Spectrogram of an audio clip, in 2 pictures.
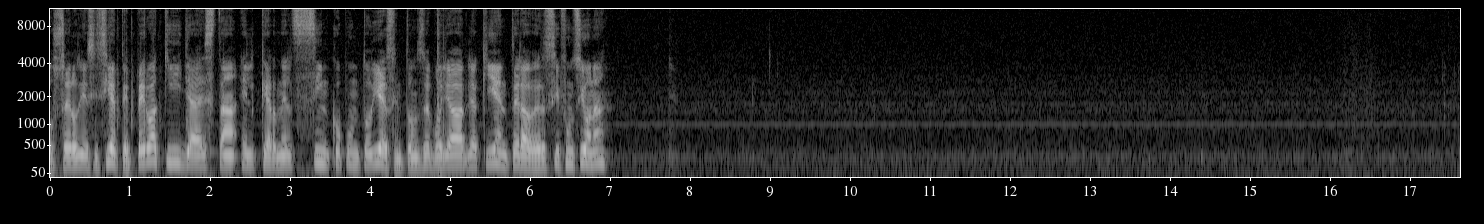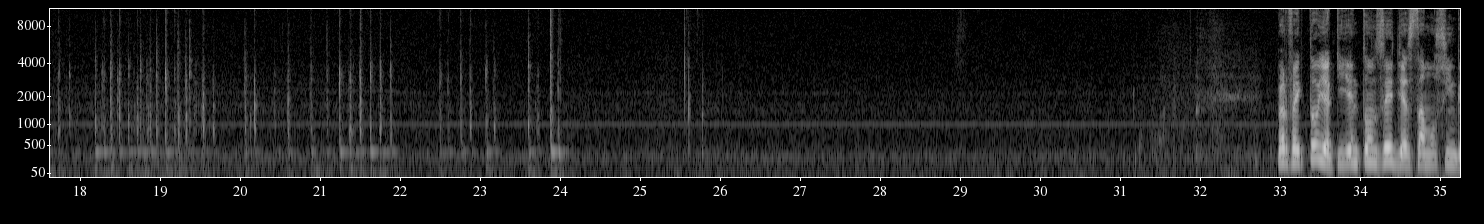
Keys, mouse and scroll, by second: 0.6 Down, 0.8 Down, 0.9 Down, 1.1 Down, 1.3 Down, 1.7 Up, 4.7 Return, 17.4-24.4 typing, 20.3 Tab, 28.9 Tab, 28.9 Return, 28.9 typing.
